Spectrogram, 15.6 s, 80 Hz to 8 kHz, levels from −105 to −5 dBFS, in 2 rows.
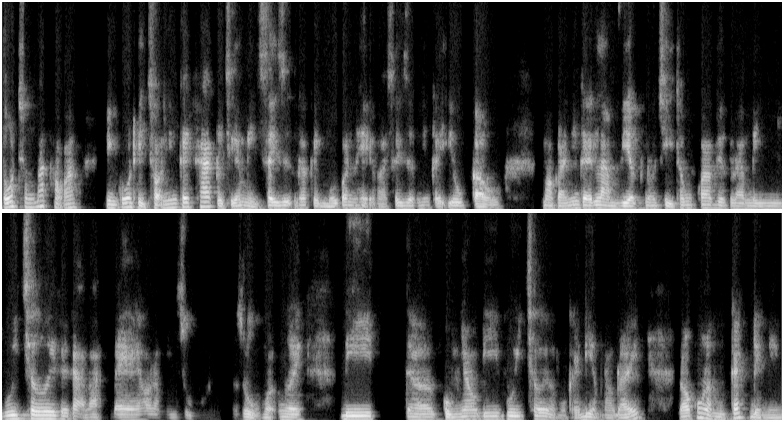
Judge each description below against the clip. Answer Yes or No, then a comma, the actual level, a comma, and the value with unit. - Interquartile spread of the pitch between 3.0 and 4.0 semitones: Yes, average, 3.7 semitones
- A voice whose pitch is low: Yes, low, 115 Hz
